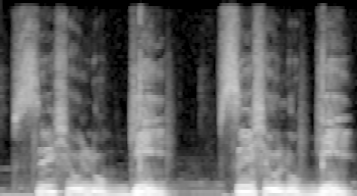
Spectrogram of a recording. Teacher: Hier liegt die Betonung auf der letzten Silbe.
